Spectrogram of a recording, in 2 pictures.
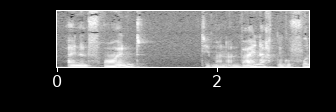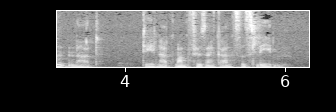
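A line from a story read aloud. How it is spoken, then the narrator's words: Santa whispering. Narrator (German): Der Weihnachtsmann flüsterte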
